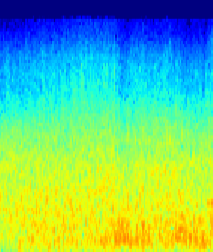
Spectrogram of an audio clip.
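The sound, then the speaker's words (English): Steady wash of calm sea water around the ship SS Maurevania, moving at barely eight knots through thick fog at four in the morning after a gale has subsided, a continuous rushing swell with soft wind noise, fairly loud, with no voices. “The gale has subsided, the sea is calm.”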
